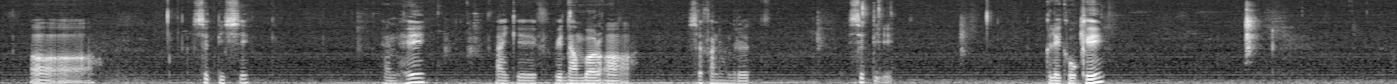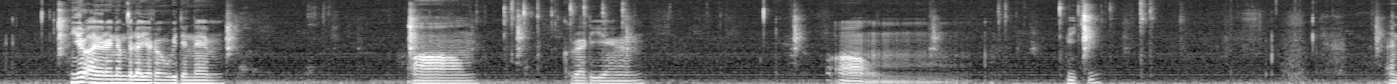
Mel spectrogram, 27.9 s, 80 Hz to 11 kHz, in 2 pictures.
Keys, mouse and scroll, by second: 1.9 6, 4.0 click, 6.9 7, 8.3-9.2 typing, 10.9 click, 17.0 click, 18.7-20.6 typing, 24.3-25.2 typing, 25.3 shift+Return.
